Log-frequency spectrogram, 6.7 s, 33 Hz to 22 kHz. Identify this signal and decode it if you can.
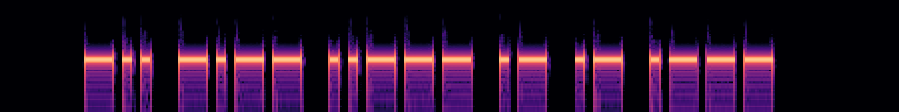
Morse code, heard as a keyed tone, about 17 wpm, 700 Hz. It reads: DY2AAJ
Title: DXCC-100 Call Signs - 6 Characters - 17wpm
